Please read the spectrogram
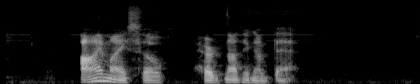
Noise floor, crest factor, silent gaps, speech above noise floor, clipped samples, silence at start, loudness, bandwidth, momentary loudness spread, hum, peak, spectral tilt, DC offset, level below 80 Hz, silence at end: -66 dBFS; 24 dB; none; 43 dB; under 0.1%; 0.8 s; -23 LUFS; 16.5 kHz; 13 LU; none; -2 dBFS; -5 dB/octave; under 0.1%; -60 dBFS; 1.25 s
